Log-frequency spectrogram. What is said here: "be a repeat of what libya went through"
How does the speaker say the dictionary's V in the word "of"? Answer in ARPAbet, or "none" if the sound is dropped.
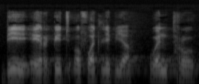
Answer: F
